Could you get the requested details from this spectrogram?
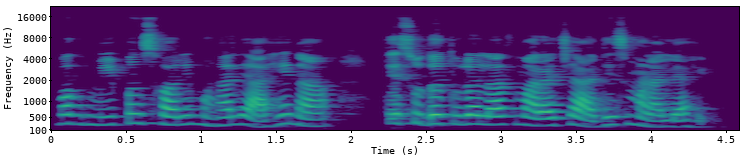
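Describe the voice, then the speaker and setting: A woman's voice: high-pitched, normal speed, darkish tone, natural voice. A woman doing a snappy, hot-tempered teen girl. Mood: angry. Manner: snappy, indignant. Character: angry teenage girl, quick-tempered and sharp.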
